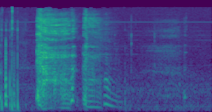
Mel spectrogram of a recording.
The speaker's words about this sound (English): Well, I can't really help it. You can suppress a cough.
